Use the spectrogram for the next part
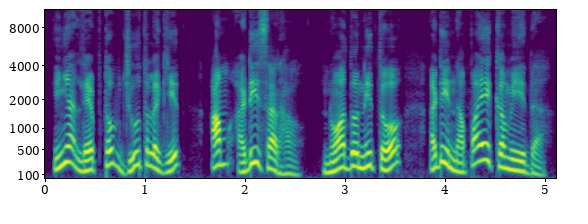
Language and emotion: Santali, happy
